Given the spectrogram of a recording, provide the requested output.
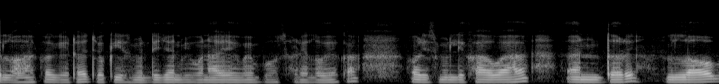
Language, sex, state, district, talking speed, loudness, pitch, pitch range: Maithili, male, Bihar, Begusarai, 190 wpm, -27 LUFS, 110 Hz, 105-110 Hz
